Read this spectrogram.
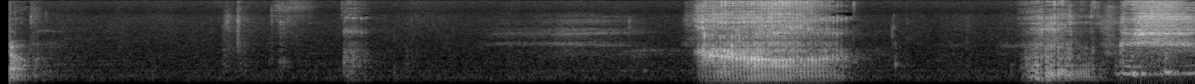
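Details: Imitation snoring by a young girl copying her father's snore: one voiced, rattly snort-like snore, deliberate fake snoring, with faint room sounds and a second brief noisy burst.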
